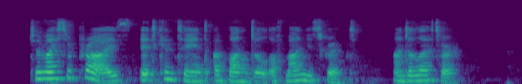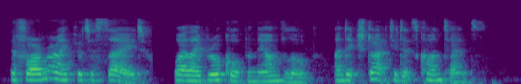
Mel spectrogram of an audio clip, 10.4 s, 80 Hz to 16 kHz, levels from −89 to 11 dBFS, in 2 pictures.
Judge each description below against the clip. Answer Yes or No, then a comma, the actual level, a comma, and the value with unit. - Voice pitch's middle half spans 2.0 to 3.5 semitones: No, average, 4.4 semitones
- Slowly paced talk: No, average, 155 wpm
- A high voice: Yes, high, 205 Hz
